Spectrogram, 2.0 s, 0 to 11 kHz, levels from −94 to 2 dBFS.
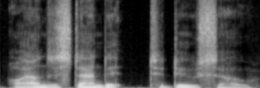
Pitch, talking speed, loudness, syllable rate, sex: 120 Hz, 185 wpm, -15 LUFS, 5.1 syllables/s, male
